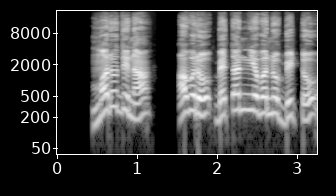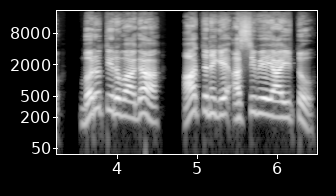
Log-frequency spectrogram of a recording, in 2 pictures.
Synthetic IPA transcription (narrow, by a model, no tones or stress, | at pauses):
mɐɾud̪inɐː | ʋɐɾubɛt̪ɐnjɐʋɐnːubiʈːu | bɐɾut̪ːiɾuʋaːɡɐ | aːt̪ɐniɡe̞ʔɐsiʋɛjaːjit̪u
